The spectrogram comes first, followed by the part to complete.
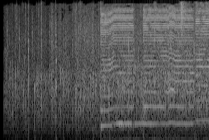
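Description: A theatre audience applauding. About a second in, music starts with a long held note over the clapping.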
